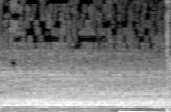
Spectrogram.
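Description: A person shouts loudly in several short, falling whoops, ending with a longer drawn-out yell, all over a steady roar of crowd noise.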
